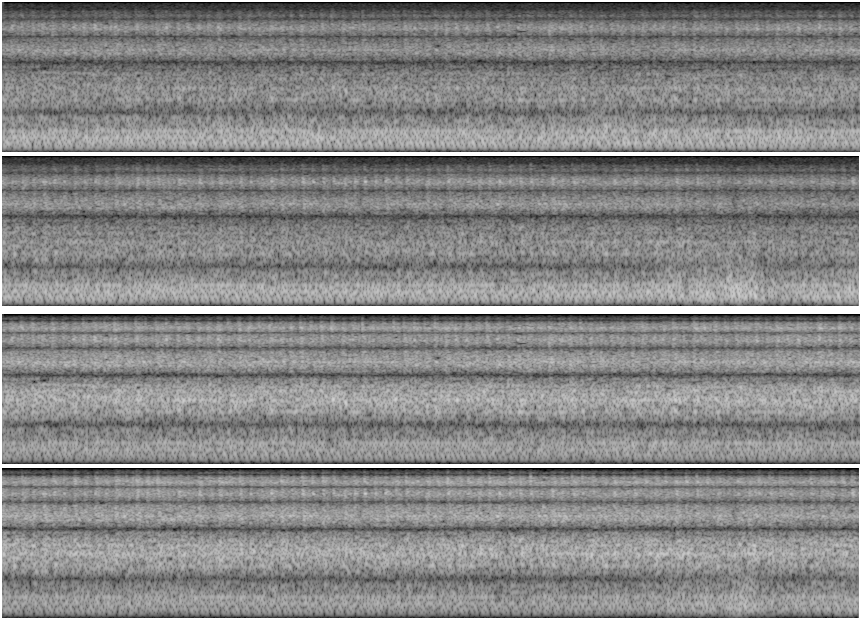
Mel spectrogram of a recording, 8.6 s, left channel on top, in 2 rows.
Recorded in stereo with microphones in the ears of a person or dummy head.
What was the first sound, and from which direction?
An engine running, 50° right (ahead or behind).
